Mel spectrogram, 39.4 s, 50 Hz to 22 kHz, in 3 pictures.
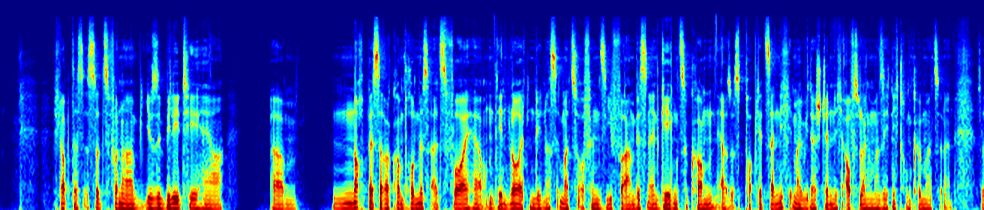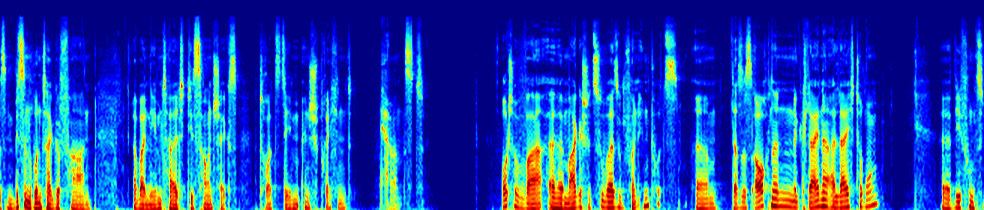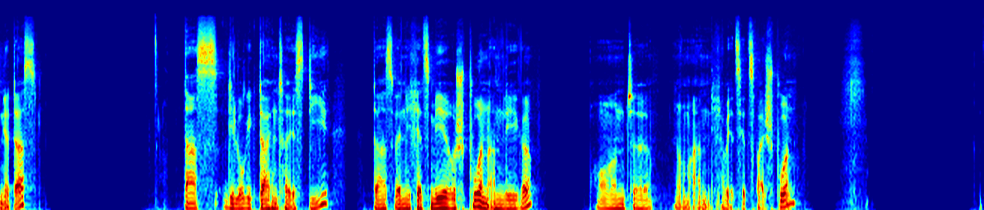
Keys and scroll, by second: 18.8 super+Tab, 21.9 super+Tab, 24.6 BackSpace, 25.3 Return.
